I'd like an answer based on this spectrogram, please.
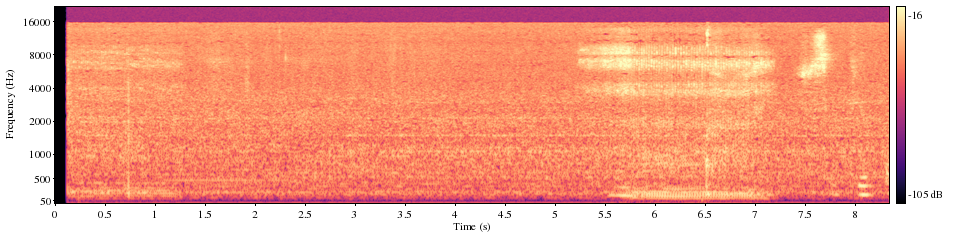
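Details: Ten-month-old female English Bulldog snoring away during a nap, lying face down. A soft, steady low rumble continues throughout, swelling into a louder raspy, tonal snore near the sixth second before easing off again.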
